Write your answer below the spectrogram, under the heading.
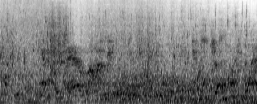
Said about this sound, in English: the floor came to a stop, and all of the water surrounding her swiftly left the chamber.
